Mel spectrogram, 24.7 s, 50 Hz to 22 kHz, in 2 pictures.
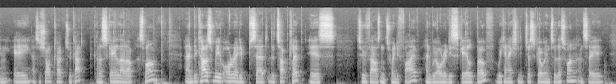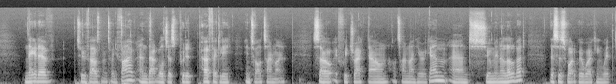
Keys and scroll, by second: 1.5-2.9 typing, 3.0 Return, 12.7-14.8 typing.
